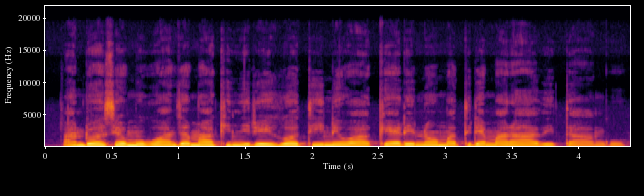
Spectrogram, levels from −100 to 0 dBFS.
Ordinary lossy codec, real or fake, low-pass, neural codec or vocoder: none; real; 19.8 kHz; none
